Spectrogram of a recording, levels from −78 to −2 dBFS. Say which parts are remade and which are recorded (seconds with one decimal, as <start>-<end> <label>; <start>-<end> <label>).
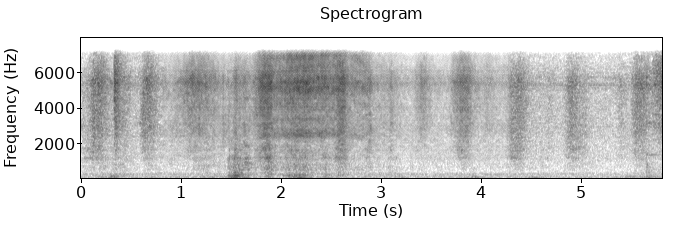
0.0-0.8 recorded; 0.8-4.3 remade; 4.3-5.8 recorded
